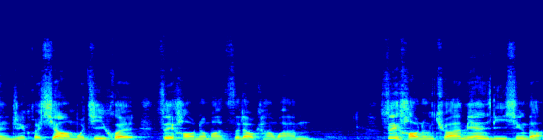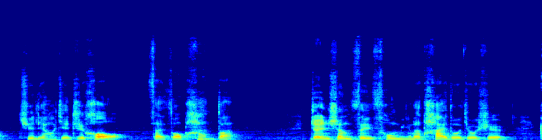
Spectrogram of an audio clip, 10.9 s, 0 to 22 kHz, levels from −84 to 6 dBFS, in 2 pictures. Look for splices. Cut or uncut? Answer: cut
